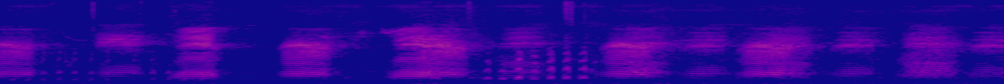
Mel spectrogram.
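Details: Frogs in a village pond after rain give loud, nasal croaks in quick succession, about two each second, overlapping in a small mating chorus; a duck is also present.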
